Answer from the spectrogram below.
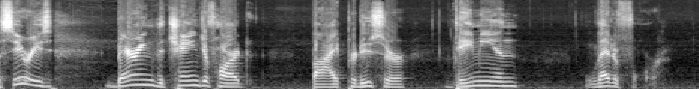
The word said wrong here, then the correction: Damon Lindelof: Am I saying that right? – Yeah. Damon Lindelof.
